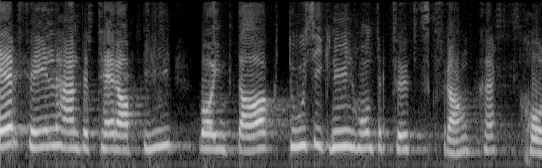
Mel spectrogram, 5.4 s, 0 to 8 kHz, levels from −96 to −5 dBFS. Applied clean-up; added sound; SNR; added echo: neural separator model SepFormer DNS4.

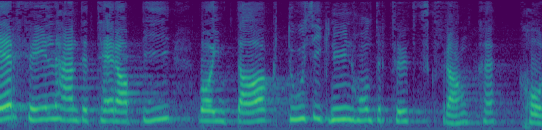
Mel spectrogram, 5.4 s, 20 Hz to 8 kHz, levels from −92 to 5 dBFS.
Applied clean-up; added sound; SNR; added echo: none; none; none; none.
